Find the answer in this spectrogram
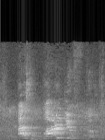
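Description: Only speech: a boy speaking, two short phrases.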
